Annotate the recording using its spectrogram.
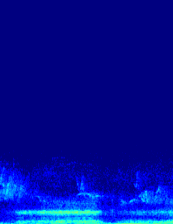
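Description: Faint outdoor background: small bird chirps over a low rumble, with a thin steady tone coming and going.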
